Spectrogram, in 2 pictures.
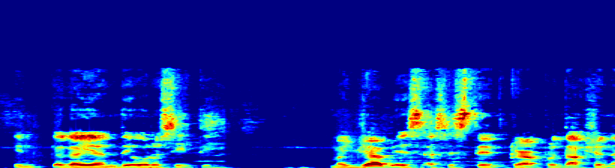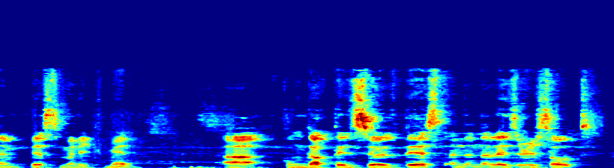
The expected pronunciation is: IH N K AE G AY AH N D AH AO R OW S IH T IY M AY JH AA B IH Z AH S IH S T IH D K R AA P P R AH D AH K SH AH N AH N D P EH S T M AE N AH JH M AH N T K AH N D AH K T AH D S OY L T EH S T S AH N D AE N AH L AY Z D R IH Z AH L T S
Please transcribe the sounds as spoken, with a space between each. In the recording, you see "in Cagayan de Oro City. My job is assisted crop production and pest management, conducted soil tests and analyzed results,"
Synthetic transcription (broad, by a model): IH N K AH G AY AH N D AH AO R OW S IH T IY M AY JH AA B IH S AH S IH S T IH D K R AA B P R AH D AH K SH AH N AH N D P EH S T M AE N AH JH M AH N T K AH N D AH K T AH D S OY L T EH S T AH N D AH N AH L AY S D R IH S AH L T S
